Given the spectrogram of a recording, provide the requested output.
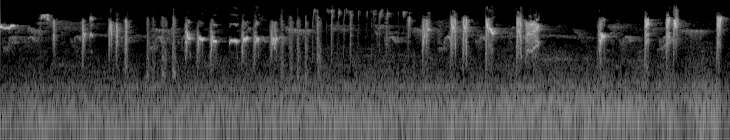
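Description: Sharp, high chirps and thin twittering notes from a sunbird, delivered in quick irregular bursts for about nine seconds over a quiet background.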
